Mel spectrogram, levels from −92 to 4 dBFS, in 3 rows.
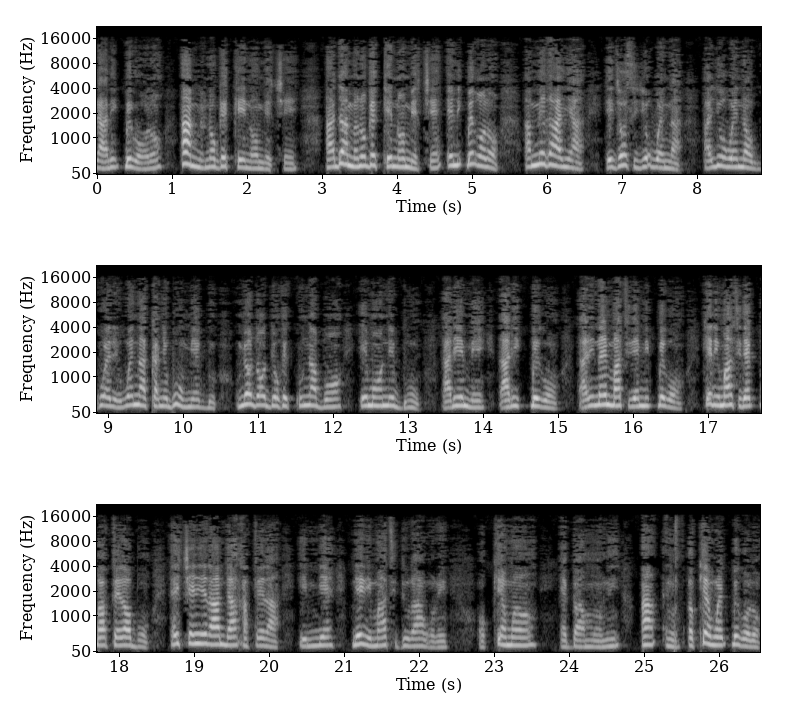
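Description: Generation loss runs throughout: swirly, hollow, smeared speech with blurred attacks and nothing above 16.5 kHz, likely from around seven AAC-LC re-encodings, consistent with 64 kbit/s.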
